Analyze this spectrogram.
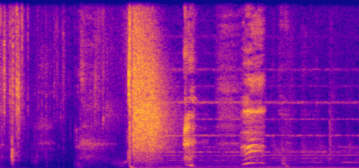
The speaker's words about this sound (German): Eine Peitsche?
